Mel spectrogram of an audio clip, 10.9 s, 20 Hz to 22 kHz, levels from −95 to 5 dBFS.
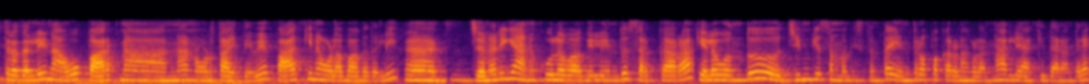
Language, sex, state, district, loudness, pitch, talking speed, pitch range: Kannada, female, Karnataka, Chamarajanagar, -18 LUFS, 225 Hz, 100 wpm, 215-245 Hz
